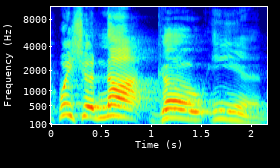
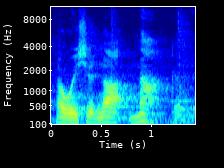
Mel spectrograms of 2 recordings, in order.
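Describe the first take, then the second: First: "not" punched loud and slow, slow and firm; stress on not. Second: "not not" said softly and quickly, dropping low; quiet double not. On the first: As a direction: lean hard on "not" in "We should not go in". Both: Shown as a demonstration.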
